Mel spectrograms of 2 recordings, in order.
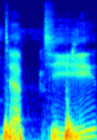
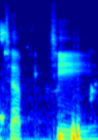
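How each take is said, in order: First: The middle consonant sounds like a soft j. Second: The middle consonant sounds like a tense ch. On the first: The speaker calls it wrong. "Bukan japji" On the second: The speaker calls it right. "tetapi japci"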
